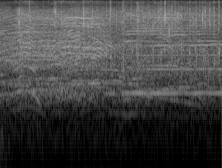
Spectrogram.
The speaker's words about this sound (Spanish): ¿Alguien le da un aplauso a Jesús?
